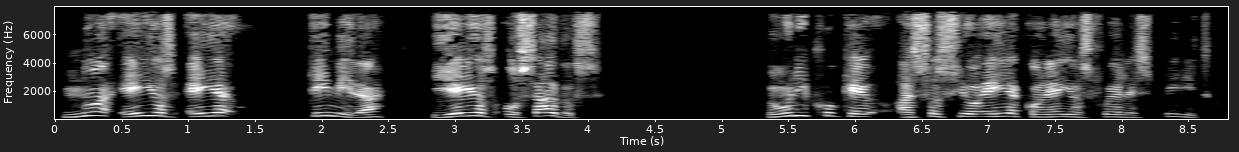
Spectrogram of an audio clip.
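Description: Man telling a story, higher voice. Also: measured pace, no room sound, highs cut off. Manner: earnest storytelling, acting out quoted dialogue. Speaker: testimony speaker. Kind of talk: personal testimony.

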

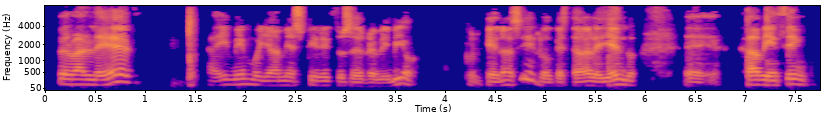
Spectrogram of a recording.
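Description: A man from Cuba, casually sharing a testimony with a church group and acting out the dialogue as he retells it. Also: medium pitch. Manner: lively retelling, acts out quoted dialogue.

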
